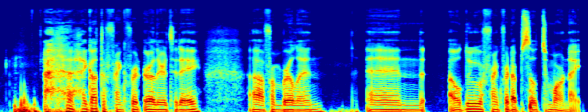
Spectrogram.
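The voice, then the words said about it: Speaking quietly, voice kept low. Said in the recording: “my voice is a little low because I'm actually renting a room right now”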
